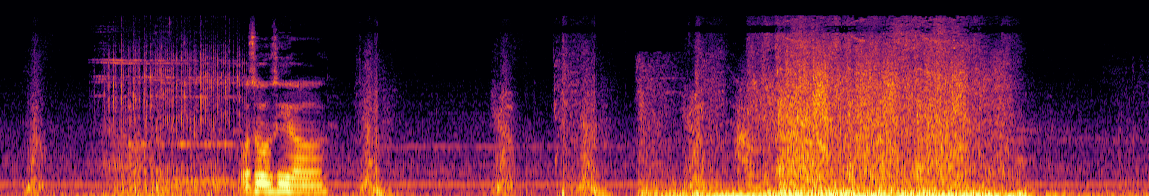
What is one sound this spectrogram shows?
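An icy magic blast crackles and hisses.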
